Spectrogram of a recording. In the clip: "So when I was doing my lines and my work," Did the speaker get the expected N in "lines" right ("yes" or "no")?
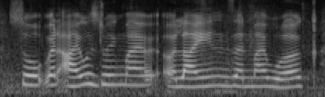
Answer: yes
